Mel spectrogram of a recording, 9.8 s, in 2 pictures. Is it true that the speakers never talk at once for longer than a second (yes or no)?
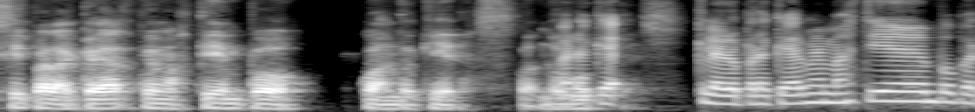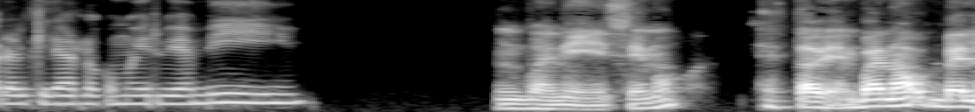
yes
